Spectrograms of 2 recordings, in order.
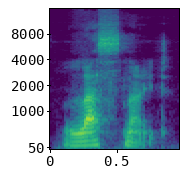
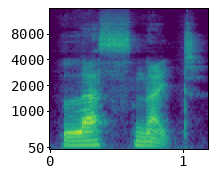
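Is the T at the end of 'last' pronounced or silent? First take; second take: silent; silent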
